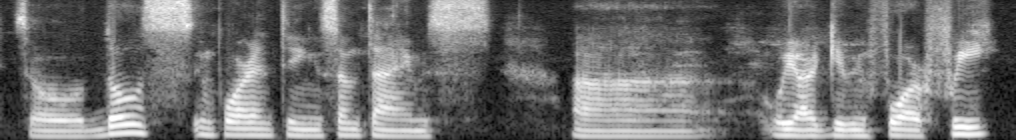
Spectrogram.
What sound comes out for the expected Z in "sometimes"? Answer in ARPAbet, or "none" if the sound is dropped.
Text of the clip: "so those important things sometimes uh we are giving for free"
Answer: S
